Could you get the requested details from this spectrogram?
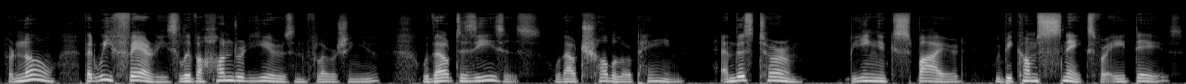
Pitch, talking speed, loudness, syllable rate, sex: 145 Hz, 145 wpm, -21 LUFS, 4.2 syllables/s, male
